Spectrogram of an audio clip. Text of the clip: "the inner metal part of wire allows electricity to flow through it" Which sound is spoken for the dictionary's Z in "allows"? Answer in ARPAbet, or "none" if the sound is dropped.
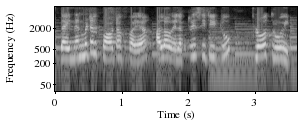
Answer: none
